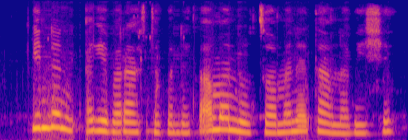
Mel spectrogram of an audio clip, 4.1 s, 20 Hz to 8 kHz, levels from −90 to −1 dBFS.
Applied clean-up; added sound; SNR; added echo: neural separator model SepFormer DNS4.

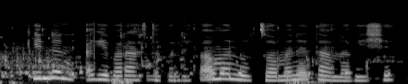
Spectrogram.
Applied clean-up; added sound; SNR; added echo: classical method spectral subtraction.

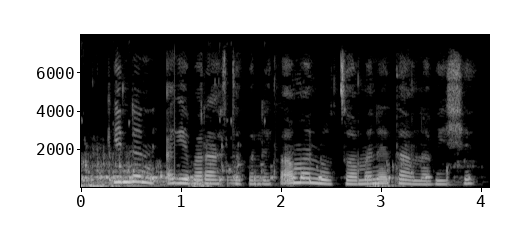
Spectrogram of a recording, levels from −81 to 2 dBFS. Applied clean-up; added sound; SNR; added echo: neural mask model RNNoise.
